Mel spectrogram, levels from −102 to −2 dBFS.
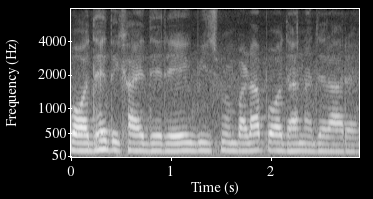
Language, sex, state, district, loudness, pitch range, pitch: Hindi, male, Chhattisgarh, Bastar, -18 LUFS, 150-160 Hz, 155 Hz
